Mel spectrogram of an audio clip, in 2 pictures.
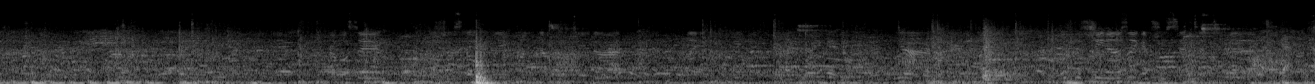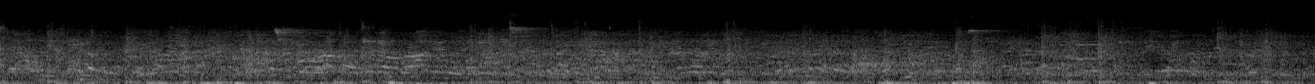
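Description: A crowd chatters faintly in a large echoing gym.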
